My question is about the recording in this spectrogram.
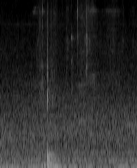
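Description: Quiet handling of jig-tying tools and materials at a vise, with one soft knock a little under a second in and a few faint light clicks after it.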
